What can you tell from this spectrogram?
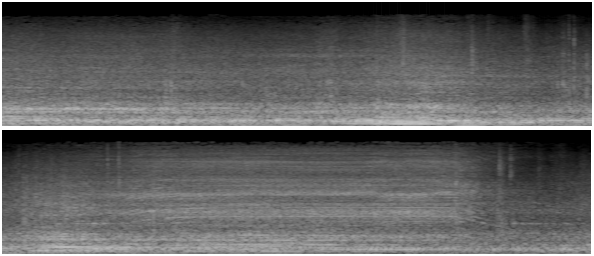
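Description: Electric heat gun blowing with a steady whir while it warms carbon-pattern vinyl wrap film. A thin, high whine rides on it from about six seconds in, and the higher part of the sound falls away about ten and a half seconds in.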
